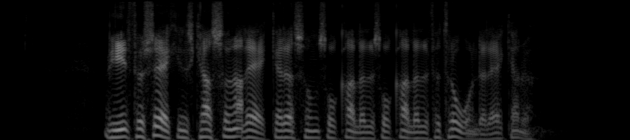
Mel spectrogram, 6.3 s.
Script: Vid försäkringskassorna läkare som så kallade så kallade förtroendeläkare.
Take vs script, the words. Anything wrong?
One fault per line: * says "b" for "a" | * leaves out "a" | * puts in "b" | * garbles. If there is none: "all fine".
all fine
